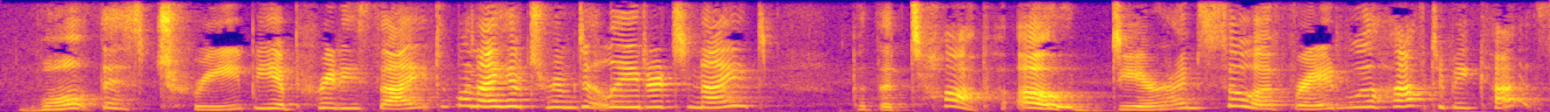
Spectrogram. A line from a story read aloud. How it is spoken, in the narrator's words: sighed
